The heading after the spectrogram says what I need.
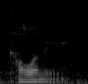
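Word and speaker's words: Colonie: Albany's not very far, but for the actual proper town I'm in, it's called Colony. C-O-L-O-N-I-E. Colony. Some people think it's spelled like the normal way, but not quite.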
